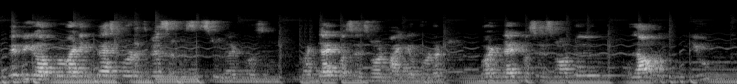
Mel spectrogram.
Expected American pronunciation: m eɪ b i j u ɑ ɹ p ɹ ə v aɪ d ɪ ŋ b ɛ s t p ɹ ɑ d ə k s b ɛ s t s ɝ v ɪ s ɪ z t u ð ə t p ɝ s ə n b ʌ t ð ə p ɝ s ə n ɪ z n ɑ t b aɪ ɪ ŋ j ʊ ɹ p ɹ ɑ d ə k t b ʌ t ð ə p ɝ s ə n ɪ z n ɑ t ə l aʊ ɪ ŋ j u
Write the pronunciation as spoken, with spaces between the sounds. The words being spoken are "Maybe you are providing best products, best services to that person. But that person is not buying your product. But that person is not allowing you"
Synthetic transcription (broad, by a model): m eɪ b i j u ɑ ɹ p ɹ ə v aɪ d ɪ ŋ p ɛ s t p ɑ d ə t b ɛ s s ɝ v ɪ s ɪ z t u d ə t p ɝ s ə n b ʌ t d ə p ɝ s ə n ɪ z n ɑ t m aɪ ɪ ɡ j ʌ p ɑ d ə t b ʌ t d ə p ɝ s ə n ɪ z n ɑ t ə l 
